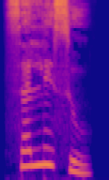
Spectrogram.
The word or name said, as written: ಸಲ್ಸು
